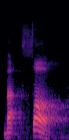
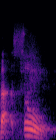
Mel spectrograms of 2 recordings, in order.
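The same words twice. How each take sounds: First: The final vowel is said without rounding the lips. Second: The final vowel is said with rounded, pushed-out lips. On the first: The speaker calls it right. "seperti kata bakso" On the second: The speaker calls it wrong. "bukan bakso"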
